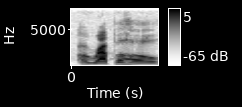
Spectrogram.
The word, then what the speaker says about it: Arapaho: So how do you pronounce the Indians that were here? The Arapaho.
